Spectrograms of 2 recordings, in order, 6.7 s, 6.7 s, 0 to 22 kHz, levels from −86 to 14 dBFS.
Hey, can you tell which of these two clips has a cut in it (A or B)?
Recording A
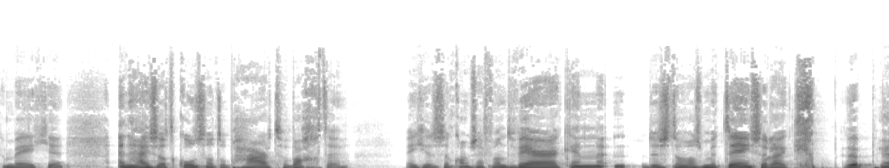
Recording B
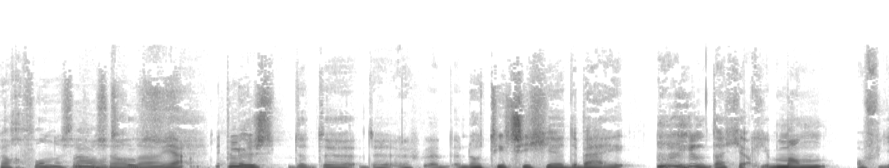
B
